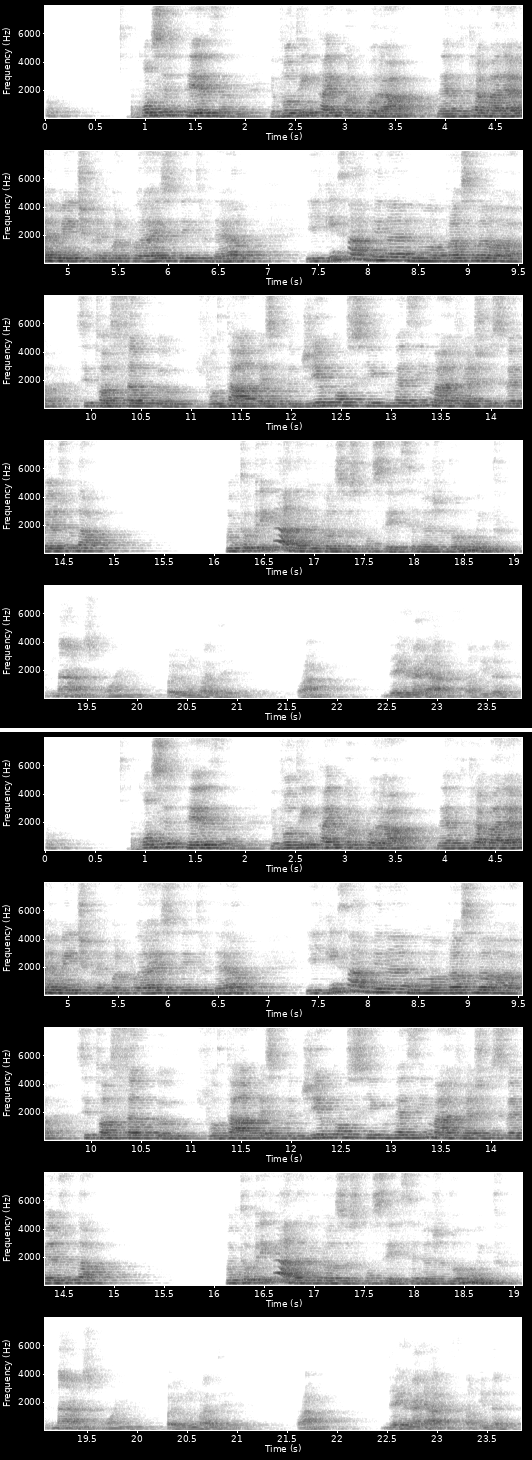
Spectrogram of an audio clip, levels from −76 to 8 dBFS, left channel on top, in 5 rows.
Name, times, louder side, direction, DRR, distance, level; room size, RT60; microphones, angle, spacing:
voice 1, 0.9-1.9 2.2-3.6 3.9-6.8 7.4-9.5 9.9-10.9 11.2-14.8 16.1-18.7, equal, 5° left, -7 dB, 0.9 m, -20 dB
voice 2, 19.1-19.9 20.3-20.9 21.6-21.8 22.4-23.7, right 1 dB, 70° right, -4 dB, 1.1 m, -31 dB
4.3 x 2.5 x 2.3 m, 0.97 s
head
